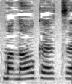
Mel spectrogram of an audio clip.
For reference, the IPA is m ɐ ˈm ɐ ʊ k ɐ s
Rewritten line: m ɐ ˈn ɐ ʊ k ɐ t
